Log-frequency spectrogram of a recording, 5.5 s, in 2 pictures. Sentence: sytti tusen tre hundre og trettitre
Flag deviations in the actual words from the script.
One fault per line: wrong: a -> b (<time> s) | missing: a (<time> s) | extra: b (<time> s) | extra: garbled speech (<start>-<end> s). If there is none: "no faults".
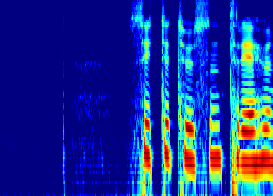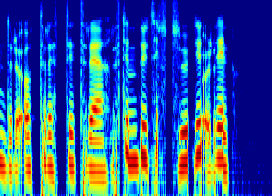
extra: garbled speech (3.8-5.1 s)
